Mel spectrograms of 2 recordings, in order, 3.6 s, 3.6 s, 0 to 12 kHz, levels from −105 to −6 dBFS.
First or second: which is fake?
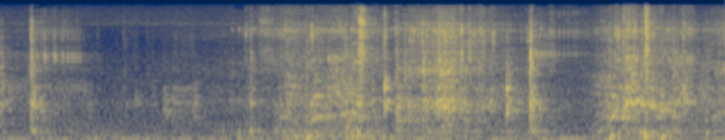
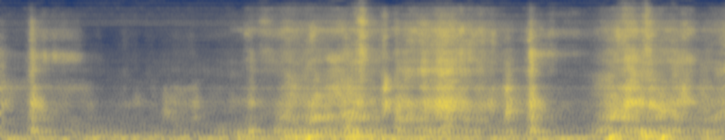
second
